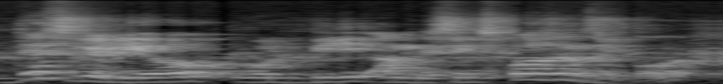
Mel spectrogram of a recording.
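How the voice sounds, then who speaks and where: An animated man with a fairly high voice talks a little fast as he tells a wry, sarcastic comic anecdote that keeps drifting off topic. He grew up outside the country he now calls home and hosts a storytime show. The very echoey room, distant mic and faint noise shape the sound.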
